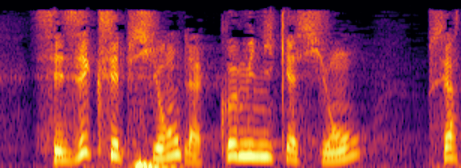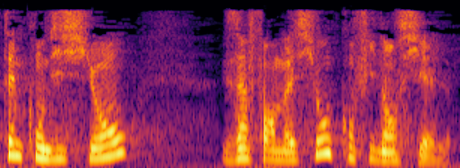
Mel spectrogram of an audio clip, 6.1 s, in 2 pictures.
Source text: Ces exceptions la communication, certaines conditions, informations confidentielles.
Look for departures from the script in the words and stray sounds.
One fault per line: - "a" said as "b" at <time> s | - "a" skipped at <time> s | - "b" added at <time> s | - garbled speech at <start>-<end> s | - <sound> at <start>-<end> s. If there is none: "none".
none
